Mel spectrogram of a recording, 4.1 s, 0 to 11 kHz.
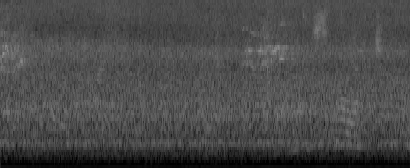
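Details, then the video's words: Honey bees swarming from a hive in Sydney in 2012: a dense, steady buzzing hum spread broadly across mid and high pitches, continuous without pause for the whole stretch, with no other clear sounds. "bee swarm 2012"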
